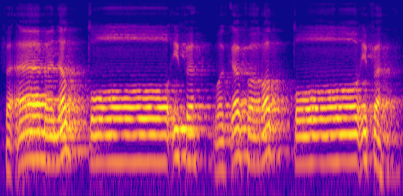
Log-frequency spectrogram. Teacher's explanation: مدغم کر دیا جاتا ہے پہلے حرف کو دوسرے حرف میں، تو تا جو ہے وہ تو میں ضم ہو جائے گا، مدغم ہو جائے گا. · ملانے کی صورت میں نون کو تو سے ملا دیں گے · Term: ادغام متجانسین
